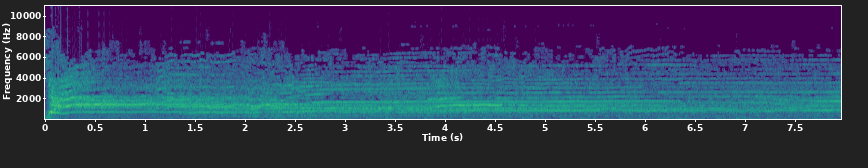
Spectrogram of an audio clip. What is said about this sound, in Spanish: Son los gritos desesperados al unísono de centenares de familiares de los cerca de 130 israelíes secuestrados por Hamás el pasado 7 de octubre. Y esos gritos son contra el presidente israelí,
